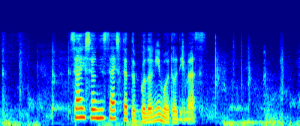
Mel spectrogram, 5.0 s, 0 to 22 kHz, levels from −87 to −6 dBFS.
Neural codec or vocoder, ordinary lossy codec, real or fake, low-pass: codec, 16 kHz, 1 kbps, X-Codec, HuBERT features, trained on LibriSpeech; none; fake; none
